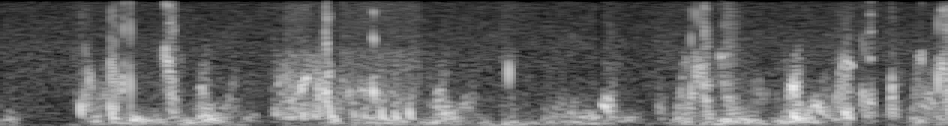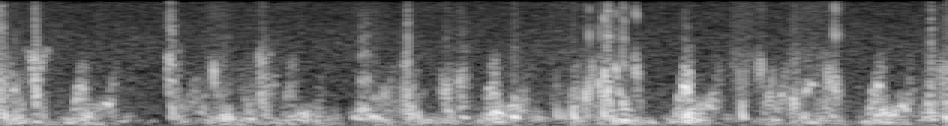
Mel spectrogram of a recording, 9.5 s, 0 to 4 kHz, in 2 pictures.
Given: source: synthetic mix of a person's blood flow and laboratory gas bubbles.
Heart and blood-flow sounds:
Doppler ultrasound of blood flow; precordium
0.36-0.49 s: bubbles
0.52-0.68 s: bubbles
0.80-0.92 s: bubbles
1.35-2.10 s: bubbles
2.51-2.59 s: bubbles
3.04-3.08 s: bubbles
3.42-3.85 s: bubbles
4.12-4.38 s: bubbles
4.43-4.52 s: bubbles
4.58-5.00 s: bubbles
5.57-5.65 s: bubbles
5.78-6.14 s: bubbles
6.49-6.70 s: bubbles
6.74-6.88 s: bubbles
6.94-7.10 s: bubbles
7.28-7.37 s: bubbles
7.49-7.96 s: bubbles
8.40-8.58 s: bubbles
8.68-8.97 s: bubbles
9.35-9.49 s: bubbles
From the record:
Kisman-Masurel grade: 242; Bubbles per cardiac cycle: several, 3 to 8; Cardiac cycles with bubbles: 100%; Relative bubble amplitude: moderate (0.250 to 0.450); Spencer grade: 3 (all of the cardiac periods contain showers or single bubble signals, but not dominating or overriding the cardiac motion signals); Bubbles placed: only in the low amplitude regions of the cardiac cycle

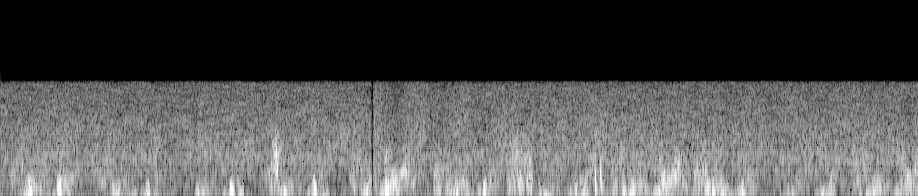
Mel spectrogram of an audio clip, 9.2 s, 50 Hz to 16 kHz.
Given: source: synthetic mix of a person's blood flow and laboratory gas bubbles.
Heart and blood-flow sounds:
Doppler ultrasound of blood flow; precordium
2.69-2.83 s: bubbles
5.06-5.33 s: bubbles
5.92-6.06 s: bubbles
From the record:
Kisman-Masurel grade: 123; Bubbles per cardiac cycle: 1 to 2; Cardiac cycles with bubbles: 10 to 50%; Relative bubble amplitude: loud (0.450 to 0.775); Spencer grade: 2 (many but less than half of the cardiac periods contain bubble signals, singularly or in groups); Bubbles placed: anywhere in the cardiac cycle

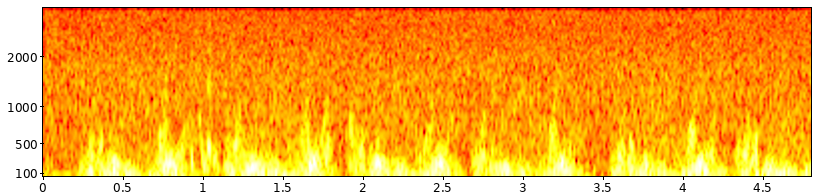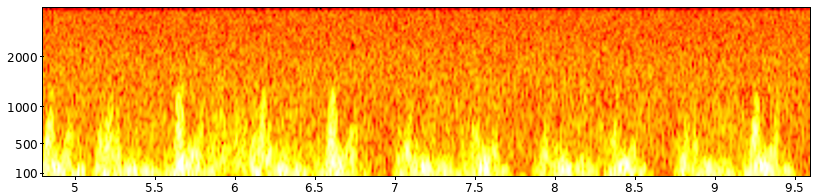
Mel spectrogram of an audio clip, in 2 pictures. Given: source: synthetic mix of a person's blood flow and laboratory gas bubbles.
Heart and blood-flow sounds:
Doppler ultrasound of blood flow; precordium
0.89-1.11 s: bubbles
1.34-1.40 s: bubbles
1.62-1.67 s: bubbles
1.73-1.83 s: bubbles
1.89-2.02 s: bubbles
From the record:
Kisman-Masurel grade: 211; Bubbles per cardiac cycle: several, 3 to 8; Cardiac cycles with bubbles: 1 to 10%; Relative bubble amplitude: barely perceptible (0.100 to 0.250); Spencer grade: 1 (occasional bubble signal discernible with the cardiac motion signal, with majority of cardiac periods free of bubbles); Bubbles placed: only in the low amplitude regions of the cardiac cycle

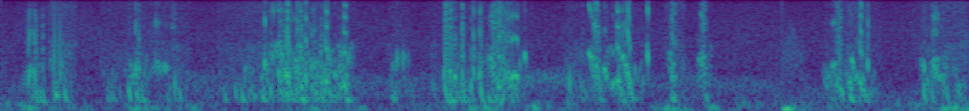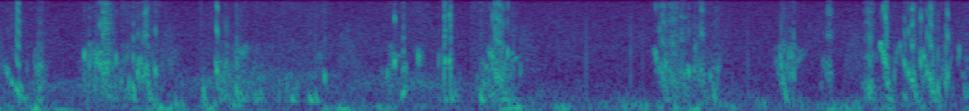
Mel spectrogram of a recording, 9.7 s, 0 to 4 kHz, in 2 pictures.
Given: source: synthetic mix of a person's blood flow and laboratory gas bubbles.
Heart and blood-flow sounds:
Doppler ultrasound of blood flow; subclavian vein
0.08-0.39 s: bubbles
0.50-0.95 s: bubbles
1.08-1.80 s: bubbles
1.93-2.08 s: bubbles
2.13-2.67 s: bubbles
2.81-3.27 s: bubbles
3.32-3.43 s: bubbles
3.47-3.56 s: bubbles
4.10-4.42 s: bubbles
4.57-5.09 s: bubbles
5.22-5.73 s: bubbles
5.84-6.51 s: bubbles
6.74-7.16 s: bubbles
7.19-7.48 s: bubbles
8.10-8.48 s: bubbles
8.71-8.89 s: bubbles
8.94-9.02 s: bubbles
9.14-9.69 s: bubbles
From the record:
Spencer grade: 3 (all of the cardiac periods contain showers or single bubble signals, but not dominating or overriding the cardiac motion signals); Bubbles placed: anywhere in the cardiac cycle

